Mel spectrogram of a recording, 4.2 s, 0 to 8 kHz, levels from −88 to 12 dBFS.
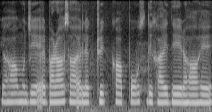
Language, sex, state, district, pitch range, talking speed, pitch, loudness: Hindi, female, Arunachal Pradesh, Papum Pare, 175-185 Hz, 155 wpm, 180 Hz, -14 LUFS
